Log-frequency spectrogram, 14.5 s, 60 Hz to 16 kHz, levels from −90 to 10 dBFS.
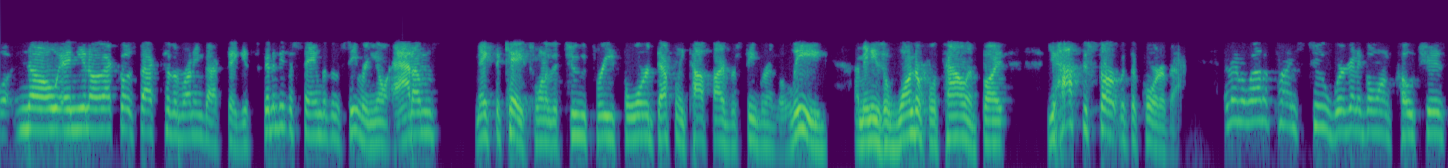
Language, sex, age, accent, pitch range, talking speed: English, male, 30-49, American, 150-195 Hz, 280 wpm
